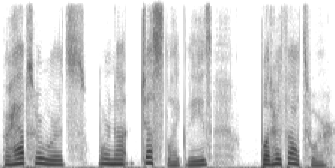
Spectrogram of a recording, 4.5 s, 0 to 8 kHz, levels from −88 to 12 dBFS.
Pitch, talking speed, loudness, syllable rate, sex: 205 Hz, 160 wpm, -19 LUFS, 4.7 syllables/s, female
